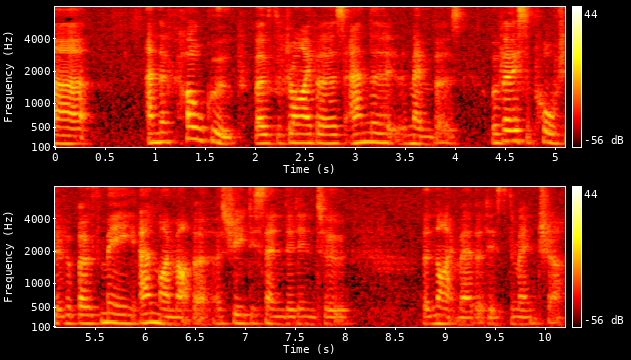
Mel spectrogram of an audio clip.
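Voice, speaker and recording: A woman with a fairly low pitch and a dark, mellow tone speaks at a moderate pace, somewhat breathy, with fairly even intonation. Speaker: retired charity volunteer. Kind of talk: personal anecdote. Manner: halting.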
